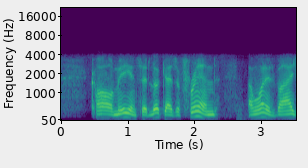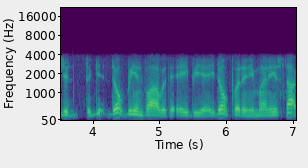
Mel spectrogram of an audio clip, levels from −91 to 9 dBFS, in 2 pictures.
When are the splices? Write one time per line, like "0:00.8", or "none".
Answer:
none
